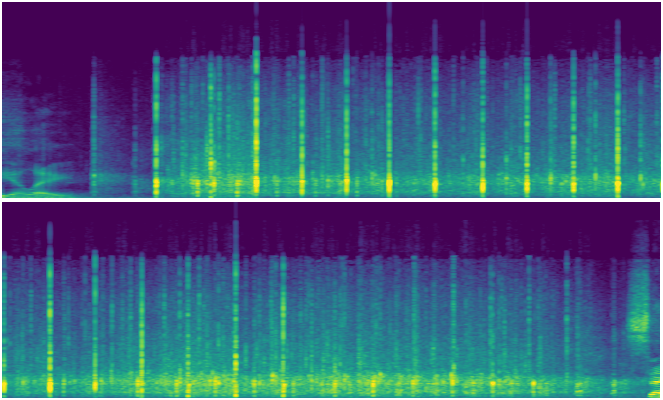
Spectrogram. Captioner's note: applause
